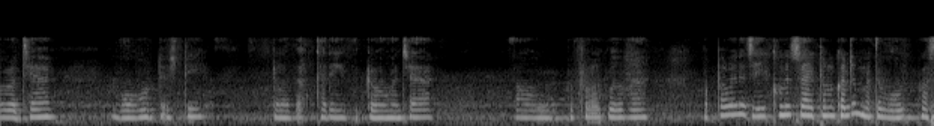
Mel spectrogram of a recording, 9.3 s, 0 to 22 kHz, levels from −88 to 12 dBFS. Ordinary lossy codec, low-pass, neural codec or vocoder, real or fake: none; 7.2 kHz; codec, 16 kHz, 1.1 kbps, Voila-Tokenizer; fake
